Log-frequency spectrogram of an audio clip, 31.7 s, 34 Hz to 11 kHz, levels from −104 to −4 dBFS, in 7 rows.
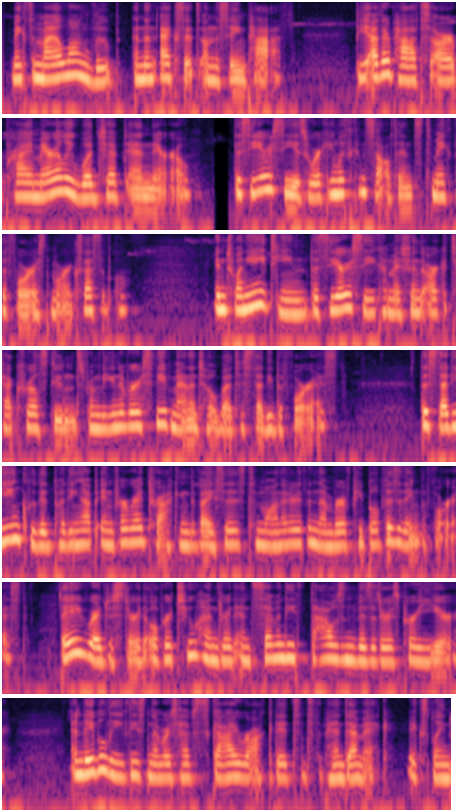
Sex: female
